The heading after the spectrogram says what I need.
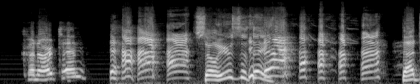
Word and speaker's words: Connarton: So it's pronounced Connarton, but when I was in high school, so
